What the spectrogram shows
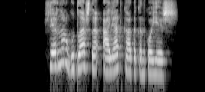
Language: Mari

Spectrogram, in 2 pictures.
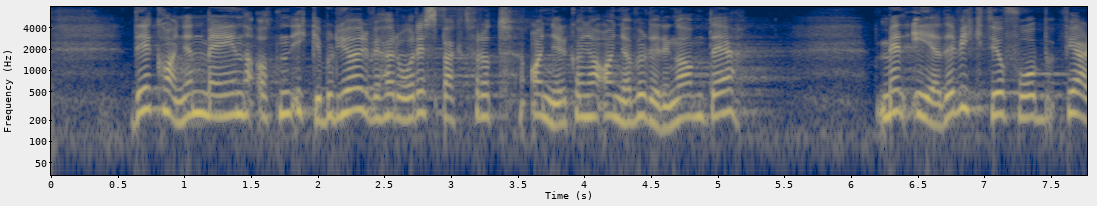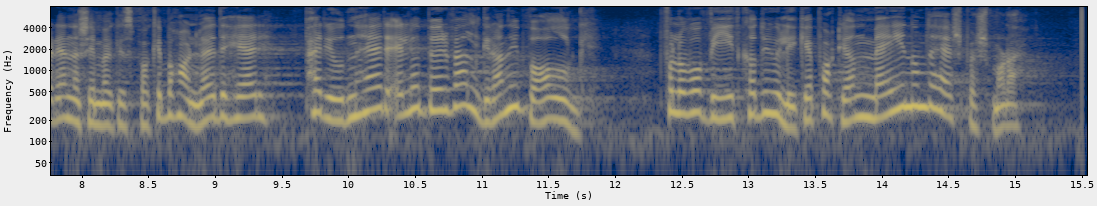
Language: Norwegian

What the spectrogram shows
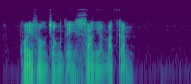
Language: Cantonese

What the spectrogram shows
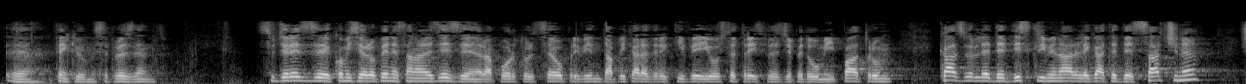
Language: Romanian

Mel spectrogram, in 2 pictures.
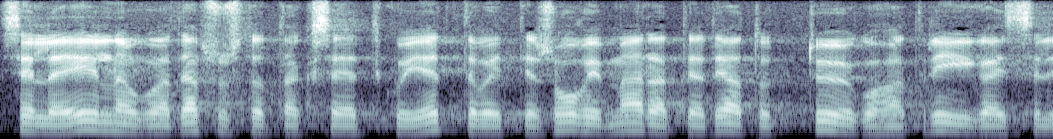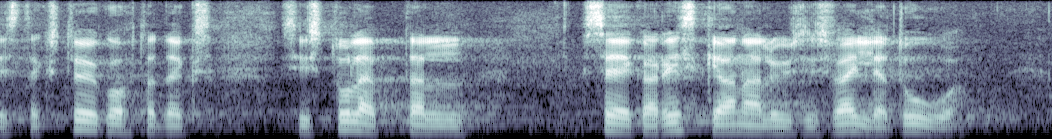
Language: Estonian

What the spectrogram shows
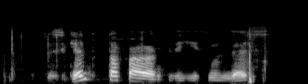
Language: Kabyle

